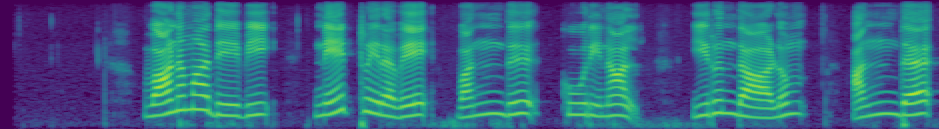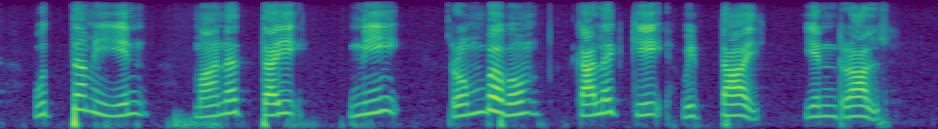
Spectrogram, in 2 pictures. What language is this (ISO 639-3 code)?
tam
